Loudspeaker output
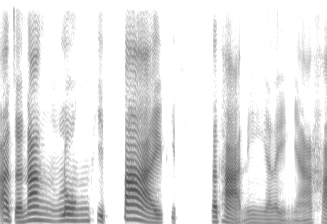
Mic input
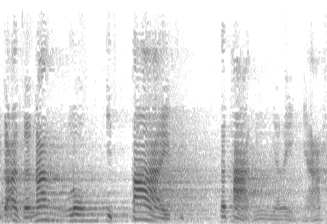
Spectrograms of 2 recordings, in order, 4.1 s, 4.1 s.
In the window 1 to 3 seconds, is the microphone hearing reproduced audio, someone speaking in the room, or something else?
echo only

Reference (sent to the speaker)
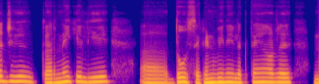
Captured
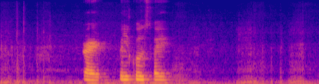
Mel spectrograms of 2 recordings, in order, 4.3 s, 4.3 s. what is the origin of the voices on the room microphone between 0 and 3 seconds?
user only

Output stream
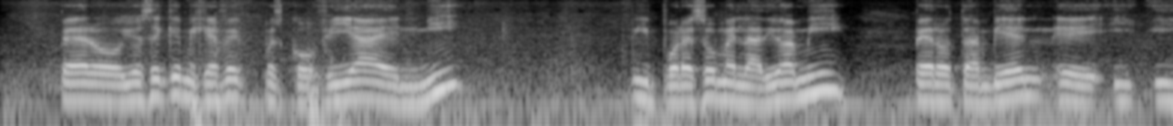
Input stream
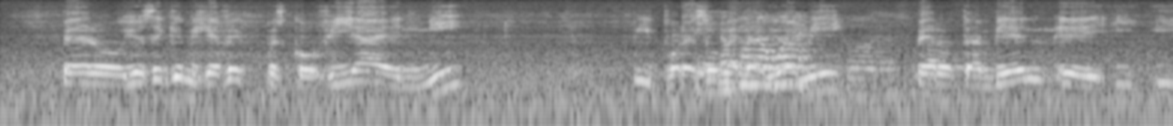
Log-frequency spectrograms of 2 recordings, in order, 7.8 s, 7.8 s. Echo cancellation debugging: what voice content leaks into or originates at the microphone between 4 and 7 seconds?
both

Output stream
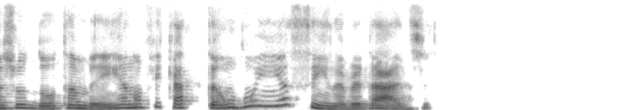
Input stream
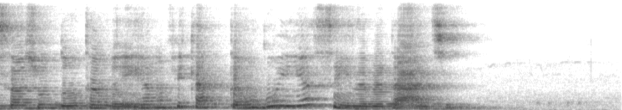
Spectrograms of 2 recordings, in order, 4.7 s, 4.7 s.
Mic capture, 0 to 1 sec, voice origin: echo only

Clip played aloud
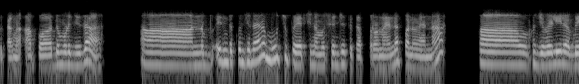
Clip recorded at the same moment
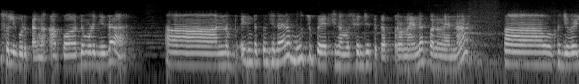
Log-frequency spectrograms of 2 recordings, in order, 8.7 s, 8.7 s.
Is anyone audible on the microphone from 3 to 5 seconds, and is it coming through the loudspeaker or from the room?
echo only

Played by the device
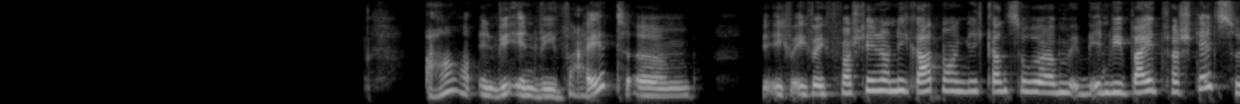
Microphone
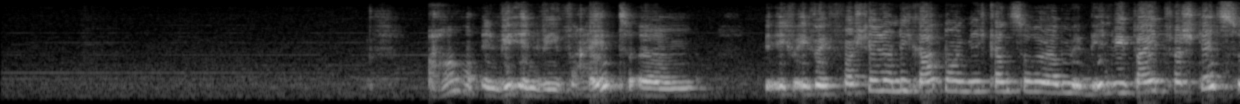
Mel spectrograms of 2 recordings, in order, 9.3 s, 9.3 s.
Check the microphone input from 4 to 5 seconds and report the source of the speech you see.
echo only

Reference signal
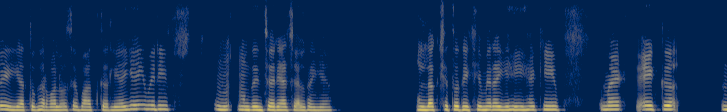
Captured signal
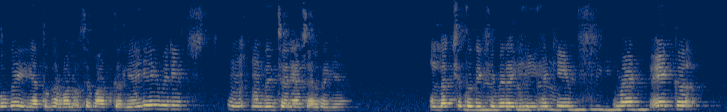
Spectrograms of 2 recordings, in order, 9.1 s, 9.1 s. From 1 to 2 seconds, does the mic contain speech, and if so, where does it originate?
echo only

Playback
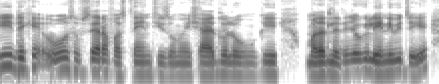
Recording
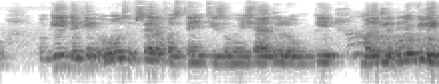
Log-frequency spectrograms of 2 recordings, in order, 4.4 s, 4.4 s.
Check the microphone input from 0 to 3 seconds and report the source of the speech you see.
echo only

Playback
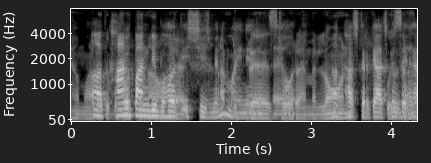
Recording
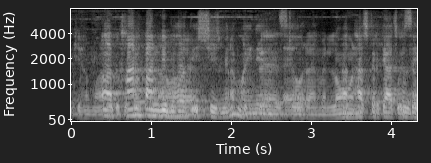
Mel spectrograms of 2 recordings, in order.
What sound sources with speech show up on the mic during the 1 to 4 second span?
echo only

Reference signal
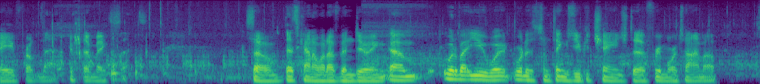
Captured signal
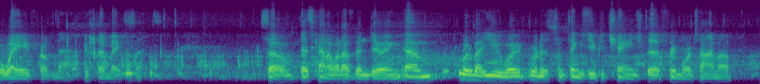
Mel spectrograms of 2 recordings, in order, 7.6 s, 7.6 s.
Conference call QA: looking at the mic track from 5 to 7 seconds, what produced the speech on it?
echo only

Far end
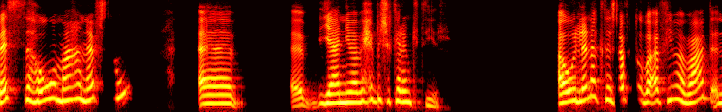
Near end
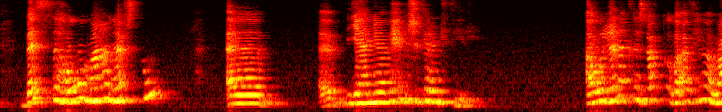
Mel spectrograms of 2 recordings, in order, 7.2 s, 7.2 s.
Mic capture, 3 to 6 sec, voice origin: echo only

